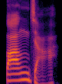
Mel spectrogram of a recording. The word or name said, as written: 绑架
